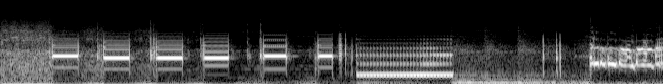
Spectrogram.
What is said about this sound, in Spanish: Le voy a marcar esta maldita a la novia de Vicente Junior.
